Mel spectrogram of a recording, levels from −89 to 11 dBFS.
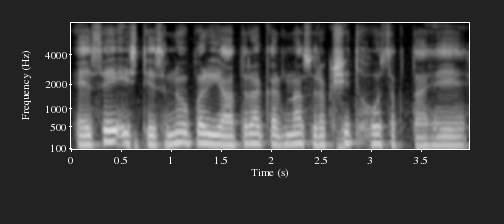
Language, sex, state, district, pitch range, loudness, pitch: Hindi, male, Jharkhand, Ranchi, 155-180 Hz, -14 LUFS, 165 Hz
